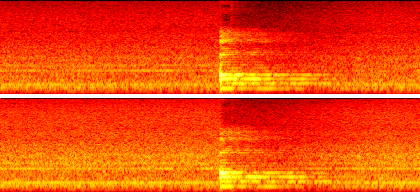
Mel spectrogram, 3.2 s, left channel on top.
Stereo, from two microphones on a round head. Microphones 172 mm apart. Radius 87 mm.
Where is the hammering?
30° left (ahead or behind), 3.5 m.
